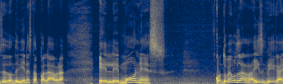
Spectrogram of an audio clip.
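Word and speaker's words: ἐλεήμονες: se lee, la palabra, lo voy a leer como se puede pronunciar en español, elemones, se escribe E-L-E-E-M-O-N-E-S, se escribe y se pronuncia elemones, elemones.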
